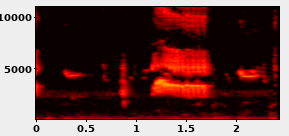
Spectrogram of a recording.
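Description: Small finches, a silverbill crossed with a starfinch among Bengalese, chirp in short high tweets, with a brief burst at the start and a louder sustained twittering run in the middle, close and clear over faint low background rumble.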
